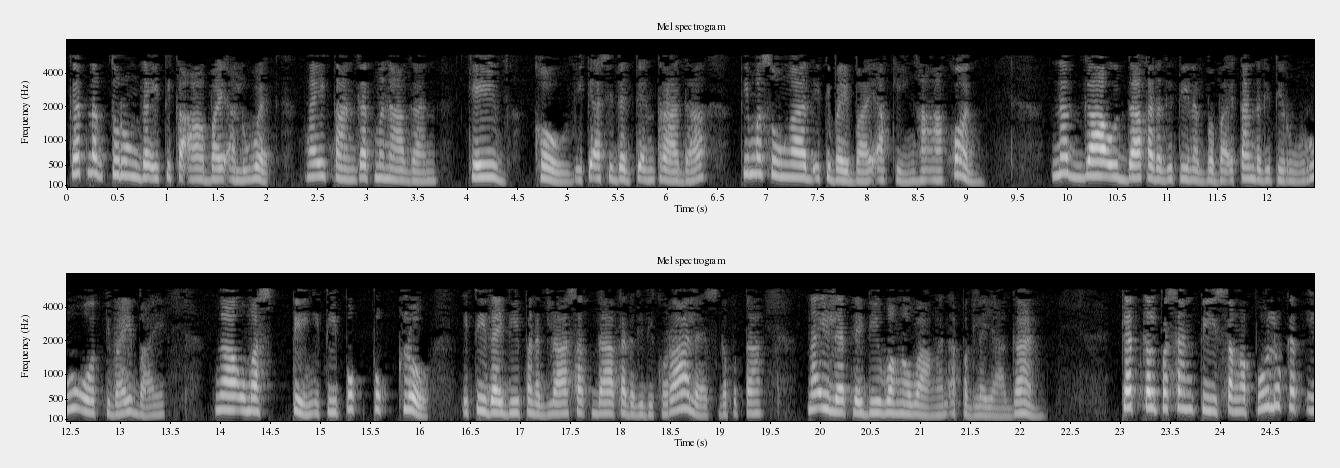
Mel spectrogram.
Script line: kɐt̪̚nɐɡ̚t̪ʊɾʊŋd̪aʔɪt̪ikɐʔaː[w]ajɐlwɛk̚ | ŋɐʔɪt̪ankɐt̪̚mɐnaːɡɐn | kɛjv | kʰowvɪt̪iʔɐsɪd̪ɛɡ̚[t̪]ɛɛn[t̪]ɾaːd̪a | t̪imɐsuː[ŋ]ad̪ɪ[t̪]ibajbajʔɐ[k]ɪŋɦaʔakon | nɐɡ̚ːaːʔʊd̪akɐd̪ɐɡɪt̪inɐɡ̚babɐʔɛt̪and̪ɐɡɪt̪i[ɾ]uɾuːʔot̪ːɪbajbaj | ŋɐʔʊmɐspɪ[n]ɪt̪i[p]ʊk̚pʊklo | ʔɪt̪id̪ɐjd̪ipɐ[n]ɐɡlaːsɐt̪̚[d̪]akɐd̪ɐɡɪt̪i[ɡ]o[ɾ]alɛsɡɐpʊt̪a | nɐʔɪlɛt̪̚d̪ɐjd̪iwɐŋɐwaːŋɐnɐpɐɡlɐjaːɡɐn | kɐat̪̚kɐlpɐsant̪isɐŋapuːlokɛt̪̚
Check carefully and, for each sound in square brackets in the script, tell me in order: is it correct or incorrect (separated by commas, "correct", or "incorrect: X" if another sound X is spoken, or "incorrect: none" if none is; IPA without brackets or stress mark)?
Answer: incorrect: b, correct, correct, correct, correct, correct, correct, incorrect: ŋ, correct, correct, correct, incorrect: k, correct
